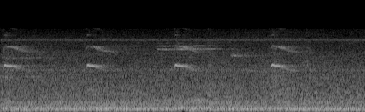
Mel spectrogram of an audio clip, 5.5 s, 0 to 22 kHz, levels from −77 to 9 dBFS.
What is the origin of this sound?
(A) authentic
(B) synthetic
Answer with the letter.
A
